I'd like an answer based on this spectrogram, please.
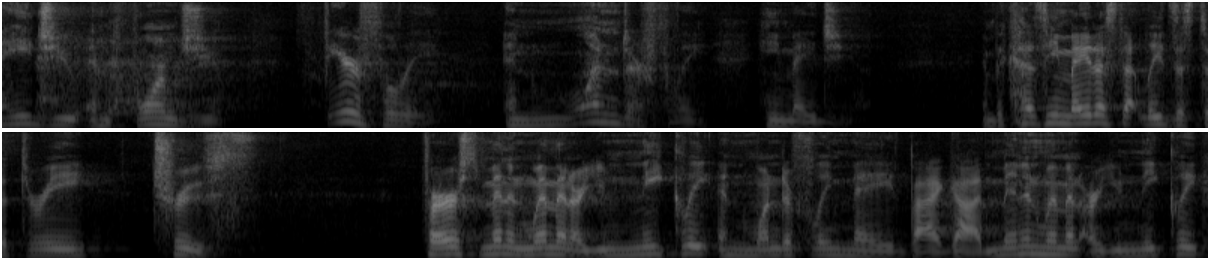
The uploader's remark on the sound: a sermon that he preached at Lifepoint Church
